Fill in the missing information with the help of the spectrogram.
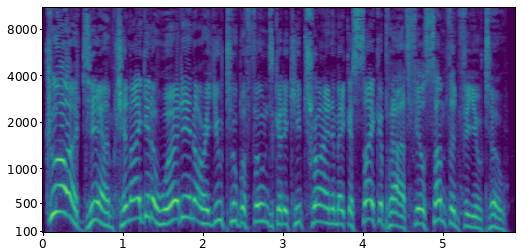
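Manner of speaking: high, loud exasperated holler; loud fed-up bellow at the two buffoons. Acted. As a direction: lose your cool and yell over them. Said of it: "hollering at them".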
